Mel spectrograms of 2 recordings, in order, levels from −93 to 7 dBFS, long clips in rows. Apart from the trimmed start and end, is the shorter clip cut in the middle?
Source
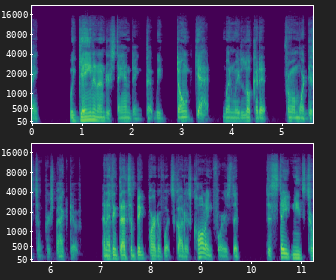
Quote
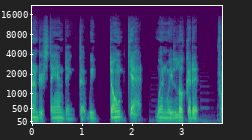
no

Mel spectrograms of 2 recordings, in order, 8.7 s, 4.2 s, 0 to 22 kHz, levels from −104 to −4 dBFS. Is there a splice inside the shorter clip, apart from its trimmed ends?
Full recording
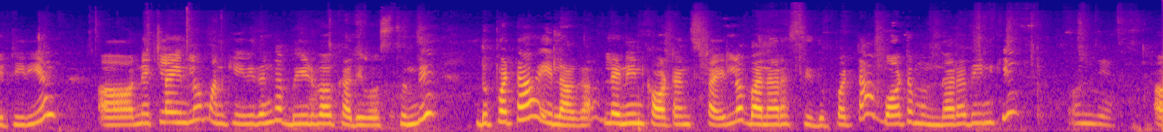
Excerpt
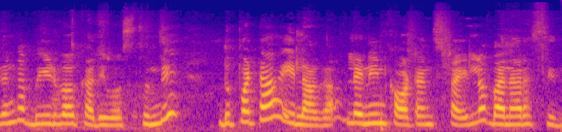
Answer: no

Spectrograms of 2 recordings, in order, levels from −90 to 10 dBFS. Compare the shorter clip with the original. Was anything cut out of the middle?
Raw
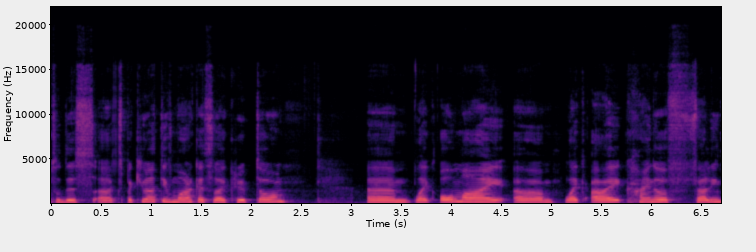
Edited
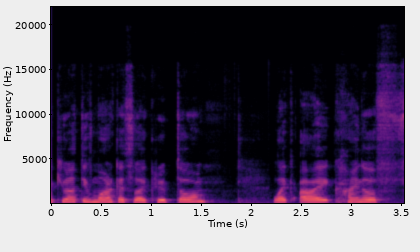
yes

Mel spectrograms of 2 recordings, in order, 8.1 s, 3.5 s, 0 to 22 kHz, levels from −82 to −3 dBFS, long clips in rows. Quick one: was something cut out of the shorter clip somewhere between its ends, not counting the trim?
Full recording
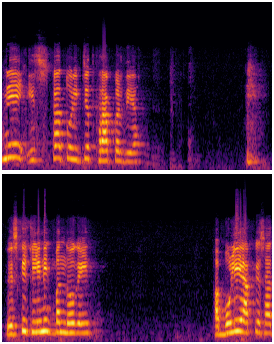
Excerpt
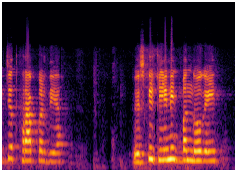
yes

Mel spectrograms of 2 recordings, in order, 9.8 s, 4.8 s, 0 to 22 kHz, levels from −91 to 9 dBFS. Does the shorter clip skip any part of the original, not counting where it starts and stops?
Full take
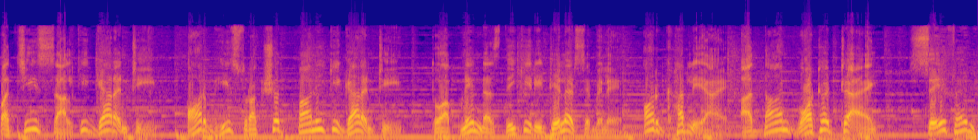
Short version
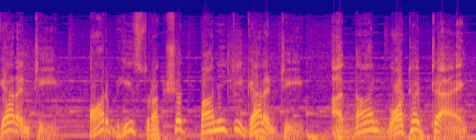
yes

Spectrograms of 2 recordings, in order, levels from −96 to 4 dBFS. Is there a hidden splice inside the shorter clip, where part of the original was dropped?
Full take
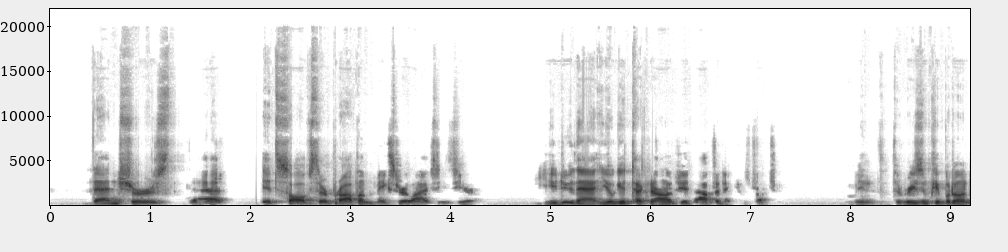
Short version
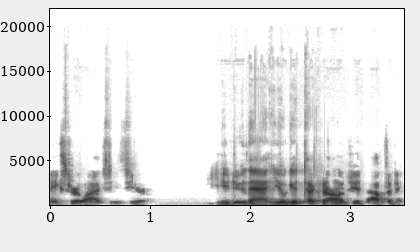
no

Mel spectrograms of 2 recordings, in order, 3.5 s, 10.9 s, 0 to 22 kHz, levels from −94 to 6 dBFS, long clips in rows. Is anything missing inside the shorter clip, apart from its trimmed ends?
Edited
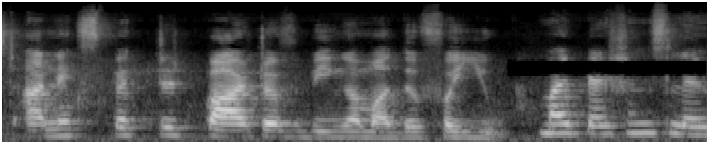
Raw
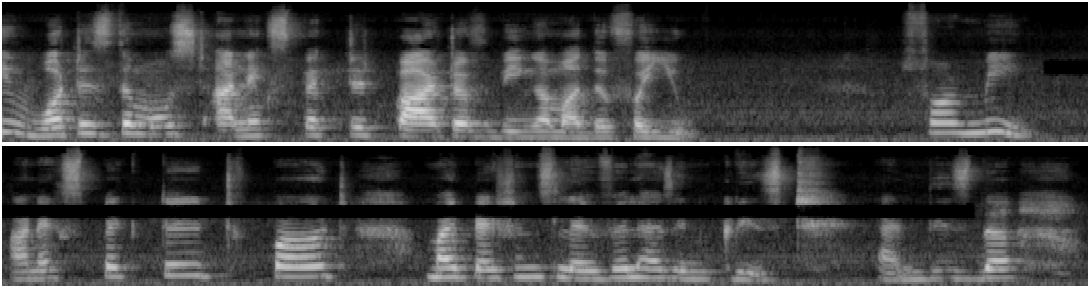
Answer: yes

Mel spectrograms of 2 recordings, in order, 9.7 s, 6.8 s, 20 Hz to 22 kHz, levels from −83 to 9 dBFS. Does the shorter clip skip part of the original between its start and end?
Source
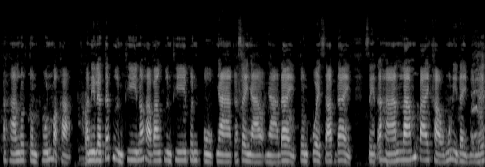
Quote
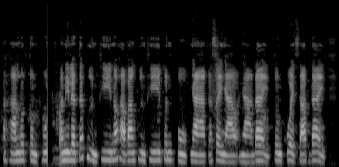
yes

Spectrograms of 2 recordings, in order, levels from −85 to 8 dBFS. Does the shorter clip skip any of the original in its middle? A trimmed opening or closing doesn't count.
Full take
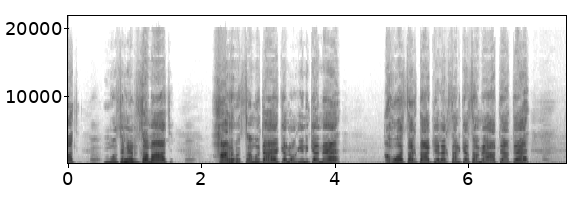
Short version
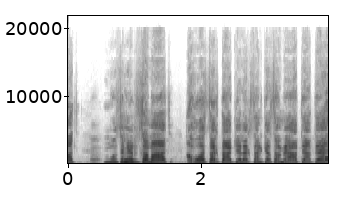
yes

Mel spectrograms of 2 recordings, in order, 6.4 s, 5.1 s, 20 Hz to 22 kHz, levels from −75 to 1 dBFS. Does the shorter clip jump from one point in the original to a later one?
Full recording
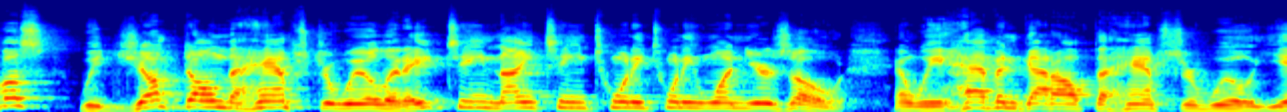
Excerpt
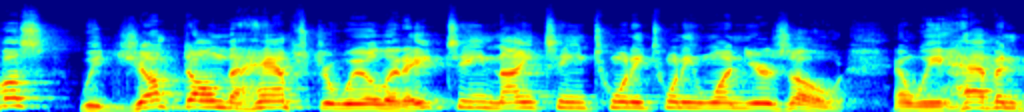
no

